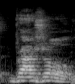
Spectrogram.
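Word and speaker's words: braciole: It's not prosciutini, but it's brajol. There you go.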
